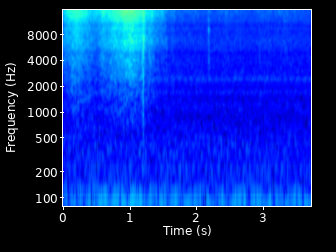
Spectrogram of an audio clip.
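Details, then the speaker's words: Ford F-150 EcoBoost, 65,000 miles, cold start at 1°F after sitting outside four hours, with the intercooler drained through a drilled weep hole that cured a shudder: steady low rumble, smooth idle, tachometer not bouncing, no stumble. "smooth there's no I'm gonna move that cam around here there's no shuttering no stuttering at all you can see the tachometer is really smooth not bouncing at all"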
